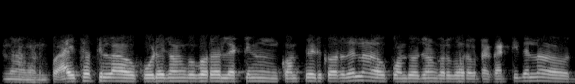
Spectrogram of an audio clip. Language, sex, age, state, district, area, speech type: Odia, male, 60+, Odisha, Kandhamal, rural, conversation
